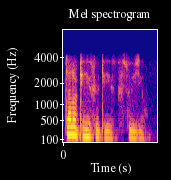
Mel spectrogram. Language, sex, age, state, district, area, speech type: Kashmiri, male, 18-30, Jammu and Kashmir, Anantnag, rural, conversation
